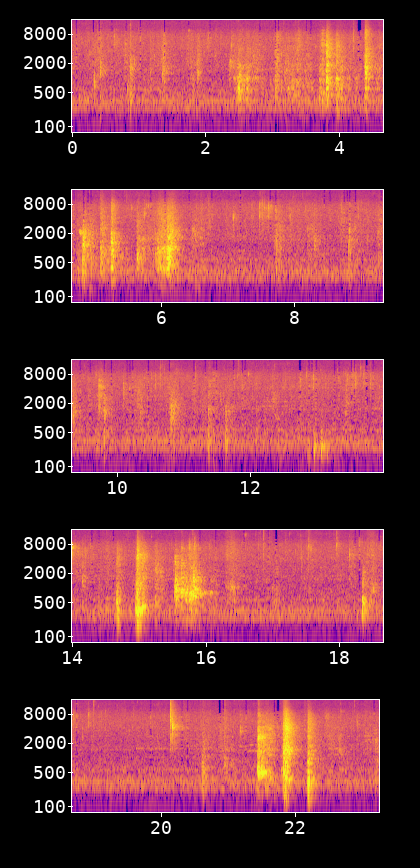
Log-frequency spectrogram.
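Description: Plantain fritters sizzling steadily in a pan of hot oil, over a steady low hum. Scattered clinks and knocks of dishes and utensils come in clusters, several in the first few seconds, a few midway, and a quick run near the end.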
